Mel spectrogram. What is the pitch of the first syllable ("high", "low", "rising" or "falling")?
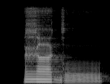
high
